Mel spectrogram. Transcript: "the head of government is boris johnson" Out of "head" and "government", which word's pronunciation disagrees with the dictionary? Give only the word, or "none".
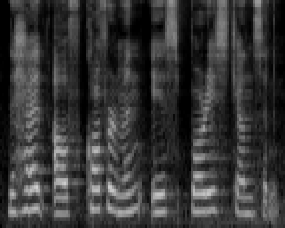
government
